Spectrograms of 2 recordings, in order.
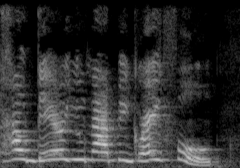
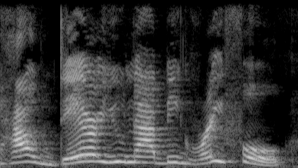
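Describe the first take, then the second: First: Higher, insistent scolding of herself; stern self-scolding. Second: Said in the usual way. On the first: Retold or imitated. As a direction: lecture yourself, pitch up and press the words. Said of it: "I was like". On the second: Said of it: "talking to myself and saying".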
